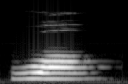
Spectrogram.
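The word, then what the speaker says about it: Wo (我): Wo.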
